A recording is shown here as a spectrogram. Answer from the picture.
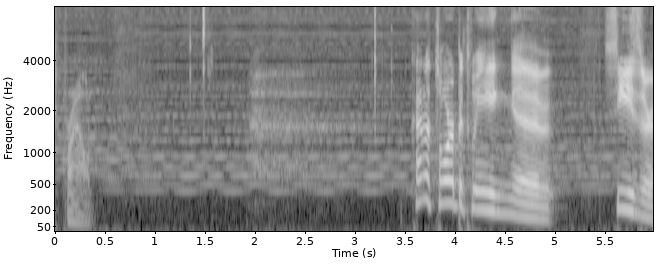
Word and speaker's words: Caesar: kind of tore between Caesar and scarlet or kazar if you want to pronounce it correctly in Latin ties are or scarlet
